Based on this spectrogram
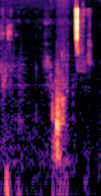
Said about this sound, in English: Sorry, I'm gonna drink water.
